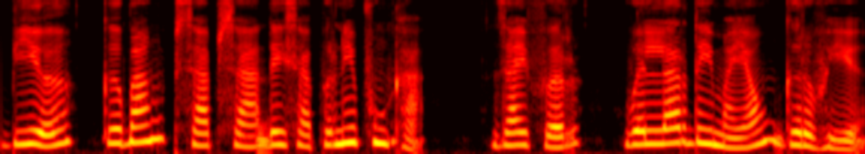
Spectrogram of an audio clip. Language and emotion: Bodo, neutral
